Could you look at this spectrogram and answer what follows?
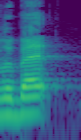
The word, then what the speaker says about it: Lubbock: We've got our co-host, Stephen Ferrer from Canvas Inc., and our very special guest out of Lubbock, Texas.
